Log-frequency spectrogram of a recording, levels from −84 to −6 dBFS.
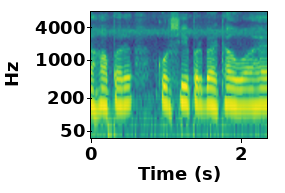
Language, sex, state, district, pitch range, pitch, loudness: Hindi, male, Haryana, Charkhi Dadri, 150-160 Hz, 155 Hz, -14 LUFS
